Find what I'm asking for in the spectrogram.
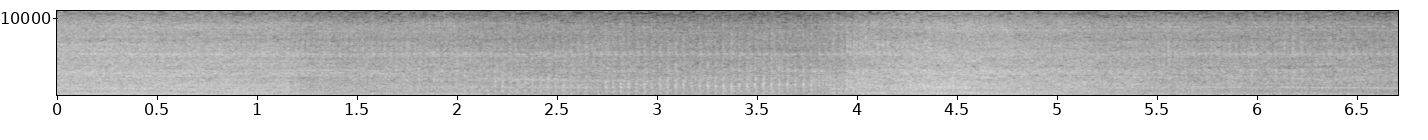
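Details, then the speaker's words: Yamaha Mio (M3/Soul GT/X-Ride 125) at 44,000 km after CVT service with rollers cleaned and reused: steady buzzy drone swelling evenly with revs, smooth with no grinding, rattle or judder. "dan untuk ini udah selesai diservis dan tidak teman-teman dengar suaranya cukup halus ya semuanya"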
